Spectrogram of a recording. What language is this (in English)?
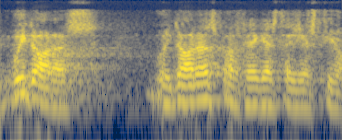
Catalan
